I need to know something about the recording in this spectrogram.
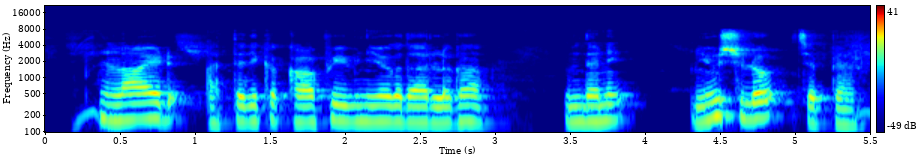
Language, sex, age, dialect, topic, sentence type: Telugu, male, 25-30, Central/Coastal, agriculture, statement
